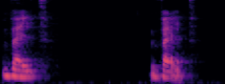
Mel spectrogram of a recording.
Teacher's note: the letter W in German is pronounced more like the English V. In linguistics, we call this a voiced labial velar approximant. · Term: the V sound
